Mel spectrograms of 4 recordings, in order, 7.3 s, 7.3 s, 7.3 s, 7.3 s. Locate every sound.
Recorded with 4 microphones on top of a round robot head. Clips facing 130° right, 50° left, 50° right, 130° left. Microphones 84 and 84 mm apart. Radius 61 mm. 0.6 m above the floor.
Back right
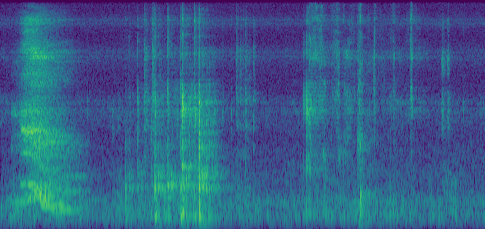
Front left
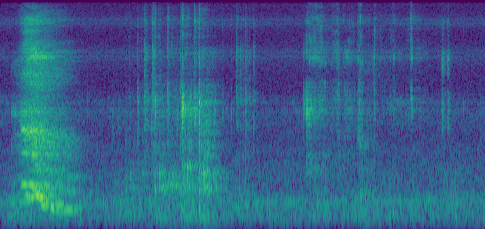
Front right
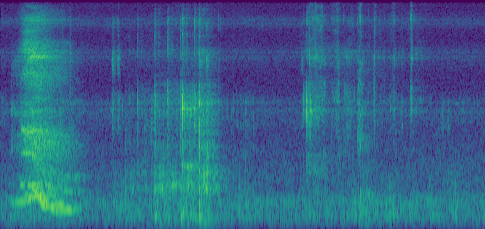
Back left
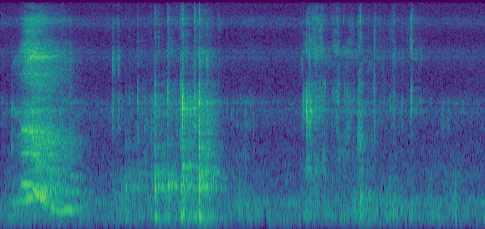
0.2 s a gasp: 40° right, 8.5 m
1.9 s typing on a keyboard: 135° right, 5.5 m
4.5 s chewing: 145° right, 2.5 m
